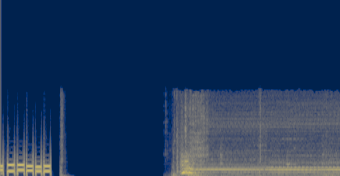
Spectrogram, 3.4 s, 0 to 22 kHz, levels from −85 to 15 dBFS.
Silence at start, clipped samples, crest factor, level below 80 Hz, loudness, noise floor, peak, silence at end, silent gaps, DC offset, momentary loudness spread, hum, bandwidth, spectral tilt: 0 s; under 0.1%; 14 dB; -44 dBFS; -14 LUFS; under -90 dBFS; 0 dBFS; 0 s; 0.76-1.63 s; under 0.1%; 13 LU; none; 11.5 kHz; -3.5 dB/octave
